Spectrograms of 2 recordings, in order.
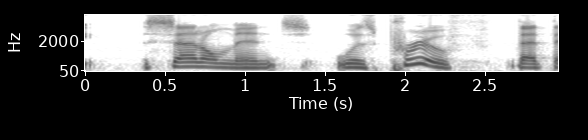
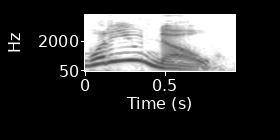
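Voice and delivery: high, sneering retort; sarcastic jab; 7 semitones higher than usual. Pretend. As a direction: sneer the question.

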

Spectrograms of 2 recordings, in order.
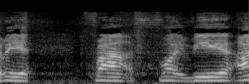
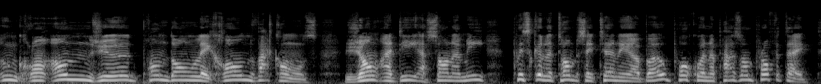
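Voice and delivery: reciting French; 3 semitones higher than usual. Shown as a demonstration. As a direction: recite it like a school exam piece. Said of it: "the opening to an essay".

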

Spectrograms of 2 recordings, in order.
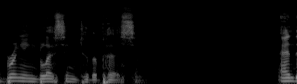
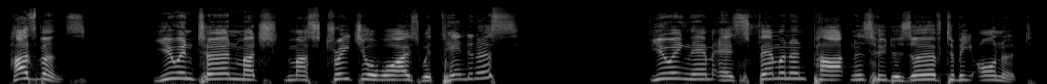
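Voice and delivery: higher, slow, declaimed reading; scripture proclamation; 4 semitones higher, 4 dB louder than usual. Acted. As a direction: proclaim it slowly to the husbands. Reads scripture to the husbands.

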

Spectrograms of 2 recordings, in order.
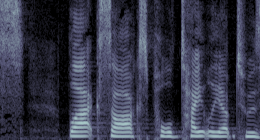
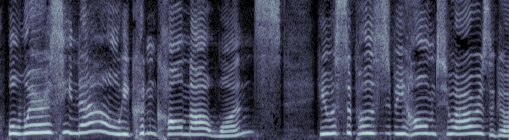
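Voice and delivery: high, loud fretting; old woman panicking over missing husband; frantic worry; 9 semitones higher, 6 dB louder than usual. Acted. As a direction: sound frightened and aggrieved. Grandma panicking at midnight.

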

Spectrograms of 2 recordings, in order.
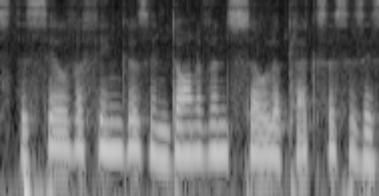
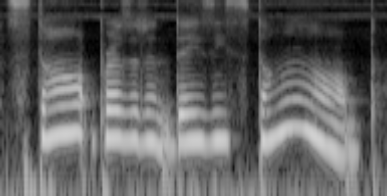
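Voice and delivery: put-on high child's urgent call; a little girl begging him to stop; girl pleading stop; 7 semitones higher, slower than usual.

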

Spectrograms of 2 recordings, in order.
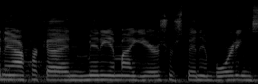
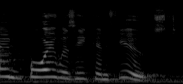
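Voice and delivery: normal talking voice

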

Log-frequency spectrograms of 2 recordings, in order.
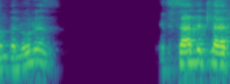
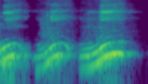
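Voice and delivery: baffled; 8 semitones higher, 6 dB quieter, much slower than usual. Real, not acted. Baffled at the Russian name.

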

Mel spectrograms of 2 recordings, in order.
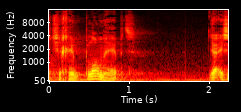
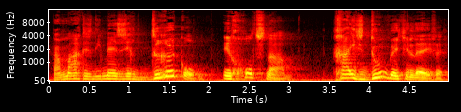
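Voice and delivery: higher-pitched mock exasperation; raised-pitch, incredulous mock complaint; exasperated outsiders; 8 semitones higher, 4 dB louder than usual. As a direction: imitate baffled outsiders dismissing the whole thing. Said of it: "mensen van buiten denken".

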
